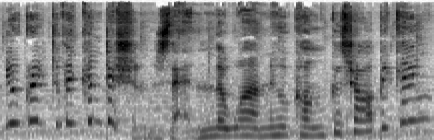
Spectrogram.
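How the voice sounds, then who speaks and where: A woman doing a squeaky, quick, cocky little gnat. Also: huge pitch swings, music in the background. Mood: taunting. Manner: quick, high and mocking. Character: tiny boastful male gnat, cheeky and proud. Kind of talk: storybook reading.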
